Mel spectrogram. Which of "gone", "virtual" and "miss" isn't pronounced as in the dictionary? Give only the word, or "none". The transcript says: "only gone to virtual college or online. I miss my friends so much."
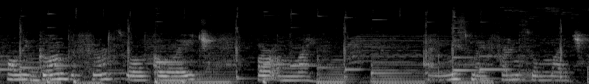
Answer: virtual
